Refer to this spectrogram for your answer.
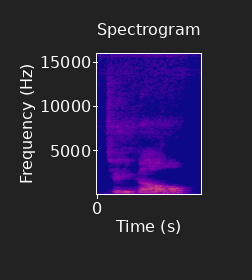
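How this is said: It is said as a question. The speaker asks if the listener is going there. "묻는 거죠. 의문문이죠"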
